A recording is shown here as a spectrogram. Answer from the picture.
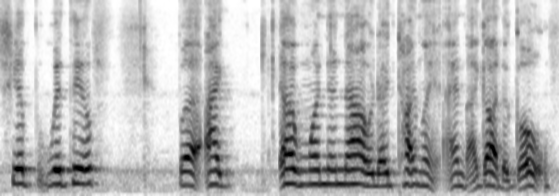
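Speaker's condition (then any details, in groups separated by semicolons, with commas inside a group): Cerebral palsy; present from birth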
